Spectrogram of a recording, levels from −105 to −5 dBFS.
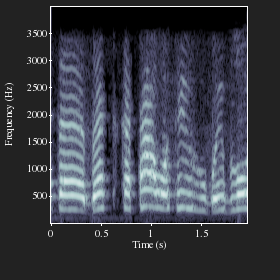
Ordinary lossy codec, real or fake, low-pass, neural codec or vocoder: AAC, 24 kbps; real; 3.6 kHz; none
